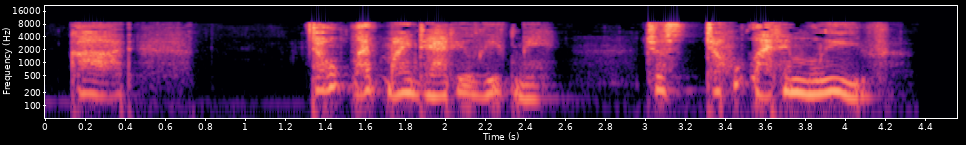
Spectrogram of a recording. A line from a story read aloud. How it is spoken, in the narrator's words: when the darkness of night made my heart hammer in my chest, I would whisper over and over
